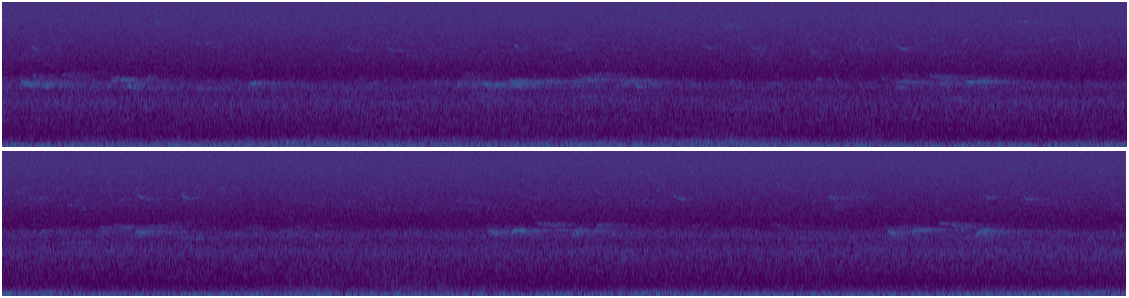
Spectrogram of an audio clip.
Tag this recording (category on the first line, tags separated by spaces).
Soundscapes > Nature
alice-holt-forest field-recording natural-soundscape nature phenological-recording soundscape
